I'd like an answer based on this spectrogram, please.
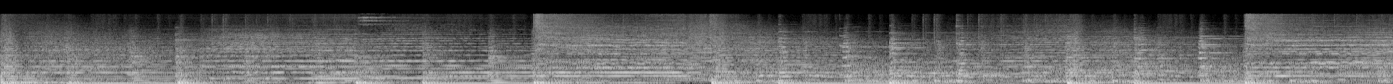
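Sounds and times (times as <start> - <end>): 
pirate battle: 0.0 - 13.9.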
